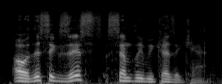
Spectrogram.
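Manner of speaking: ordinary talk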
